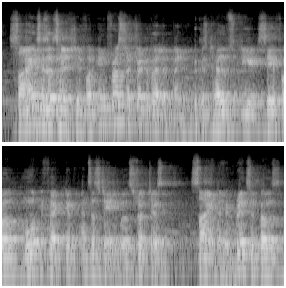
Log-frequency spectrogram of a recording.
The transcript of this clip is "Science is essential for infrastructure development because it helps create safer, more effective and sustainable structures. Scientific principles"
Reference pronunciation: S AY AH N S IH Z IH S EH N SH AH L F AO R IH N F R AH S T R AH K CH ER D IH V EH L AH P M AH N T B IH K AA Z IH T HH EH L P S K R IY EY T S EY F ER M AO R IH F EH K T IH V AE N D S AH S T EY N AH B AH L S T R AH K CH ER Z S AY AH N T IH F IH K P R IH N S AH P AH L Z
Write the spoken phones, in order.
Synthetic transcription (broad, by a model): S AY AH N S IH Z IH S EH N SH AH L F AO R IH N F R AH S T R AH K CH ER D IH V EH L AH P M AH N T B IH K AA Z IH T HH EH L P S K R IY EY T S EY F ER M AO R IH F EH K T IH V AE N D S AH S T EY N AH B AH L S T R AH K CH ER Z S AY AH N T IH F IH K P R IH N S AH P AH L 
